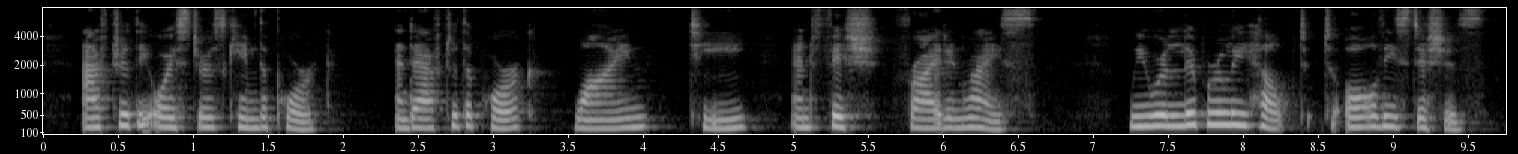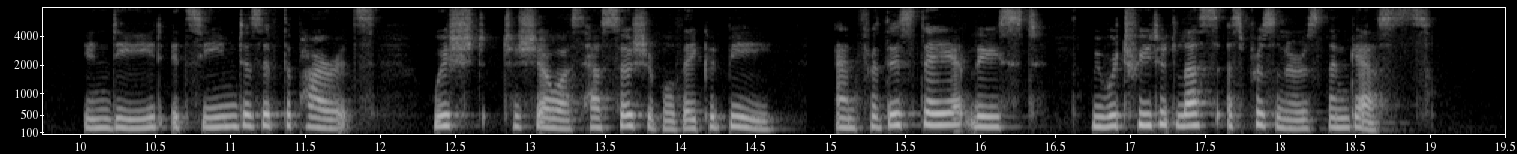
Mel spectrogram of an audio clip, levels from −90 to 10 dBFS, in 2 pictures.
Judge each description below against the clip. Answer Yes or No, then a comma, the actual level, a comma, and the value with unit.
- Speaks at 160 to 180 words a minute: Yes, average, 170 wpm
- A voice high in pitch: Yes, high, 230 Hz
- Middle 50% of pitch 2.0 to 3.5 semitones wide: Yes, average, 3.2 semitones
